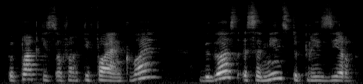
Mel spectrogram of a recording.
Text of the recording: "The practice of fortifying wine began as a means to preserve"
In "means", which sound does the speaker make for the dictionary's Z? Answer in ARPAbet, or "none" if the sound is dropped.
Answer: S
